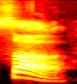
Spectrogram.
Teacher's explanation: जिह्वा का अगला हिस्सा दांत के निचले हिस्से को टच करेगा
